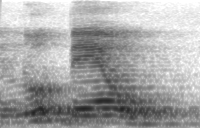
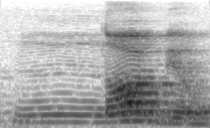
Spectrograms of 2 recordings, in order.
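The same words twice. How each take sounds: First: The stress is on the second syllable. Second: The stress is on the first syllable. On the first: The speaker calls it right. "Na verdade, pessoal, é Nobel" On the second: The speaker calls it wrong. "o pessoal tem mania de falar Nobel"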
